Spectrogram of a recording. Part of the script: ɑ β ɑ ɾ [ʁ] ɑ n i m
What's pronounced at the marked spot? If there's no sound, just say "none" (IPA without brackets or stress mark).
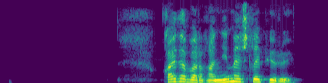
ʁ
